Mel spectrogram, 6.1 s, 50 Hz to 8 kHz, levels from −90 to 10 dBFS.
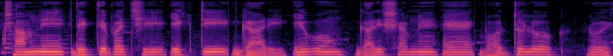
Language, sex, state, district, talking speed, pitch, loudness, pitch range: Bengali, male, West Bengal, Paschim Medinipur, 115 wpm, 135 Hz, -28 LUFS, 130-140 Hz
